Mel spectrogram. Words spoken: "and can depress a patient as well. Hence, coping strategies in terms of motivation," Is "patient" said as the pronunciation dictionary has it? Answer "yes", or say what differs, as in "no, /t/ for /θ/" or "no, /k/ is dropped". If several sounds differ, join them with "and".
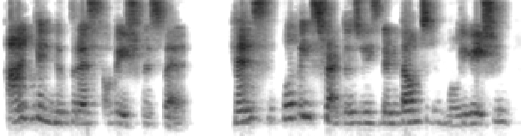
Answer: no, /t/ is dropped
